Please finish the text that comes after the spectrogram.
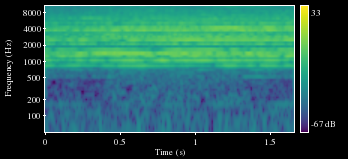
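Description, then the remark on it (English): A bright, sustained synth tone rings out steadily with a washy reverb tail, its high, shimmering harmonics holding at an even level throughout, with no voices present. “That's a reverb.”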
